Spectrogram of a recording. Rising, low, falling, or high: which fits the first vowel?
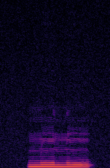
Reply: low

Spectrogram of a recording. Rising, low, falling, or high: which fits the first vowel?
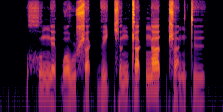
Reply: rising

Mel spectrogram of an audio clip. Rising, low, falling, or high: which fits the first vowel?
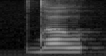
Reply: high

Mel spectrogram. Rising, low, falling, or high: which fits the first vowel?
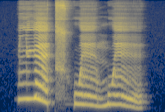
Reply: falling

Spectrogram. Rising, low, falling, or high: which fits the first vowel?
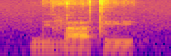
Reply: high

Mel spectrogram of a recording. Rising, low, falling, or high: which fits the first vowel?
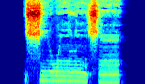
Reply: high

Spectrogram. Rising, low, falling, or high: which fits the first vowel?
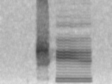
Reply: high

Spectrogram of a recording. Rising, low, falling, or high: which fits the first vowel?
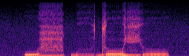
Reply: low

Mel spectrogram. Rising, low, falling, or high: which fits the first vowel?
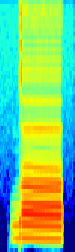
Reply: low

